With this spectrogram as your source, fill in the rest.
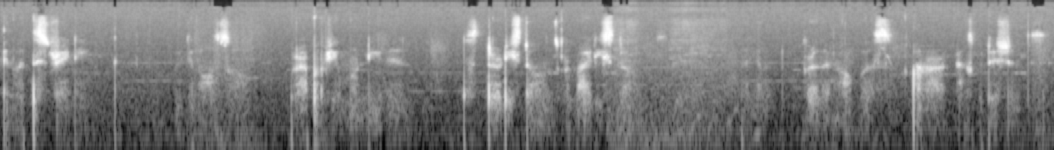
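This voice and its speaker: In a soft ASMR whisper, someone guides the listener through a video game. The whisper is breathy, very bright and hissy with almost no voiced tone, and it narrates the gameplay like a host in short, deliberate, unhurried phrases. The audio quality is poor.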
